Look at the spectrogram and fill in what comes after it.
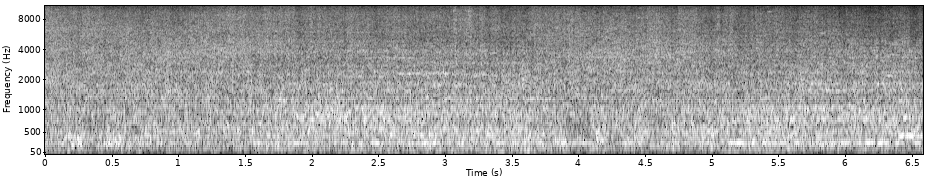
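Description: Loaded covered hopper cars of a grain train rolling past, a loud, steady rumble and rattle of steel wheels on the rails.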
